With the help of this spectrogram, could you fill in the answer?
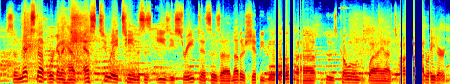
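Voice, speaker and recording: Music plays in the background as a man with an American accent talks at a moderate pace. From US South. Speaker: livestream commentator. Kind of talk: live commentary. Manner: casual, with many fillers.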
